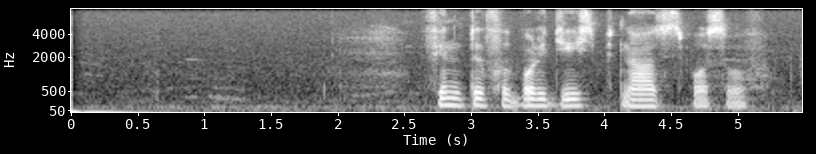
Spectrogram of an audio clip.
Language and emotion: Russian, neutral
